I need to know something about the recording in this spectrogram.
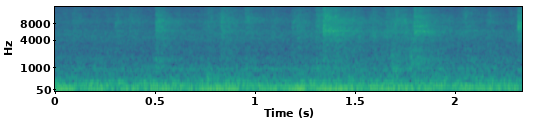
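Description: Steady low rumble and hiss of room background noise picked up by the courtroom microphones, with no speech over it.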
